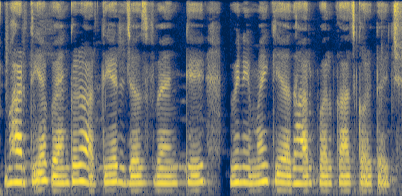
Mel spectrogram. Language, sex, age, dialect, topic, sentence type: Maithili, female, 56-60, Southern/Standard, banking, statement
